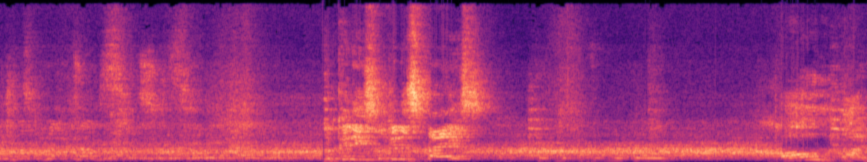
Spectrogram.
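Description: Televised football match coming through the TV: a commentator talking over steady stadium crowd noise.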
